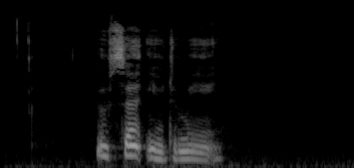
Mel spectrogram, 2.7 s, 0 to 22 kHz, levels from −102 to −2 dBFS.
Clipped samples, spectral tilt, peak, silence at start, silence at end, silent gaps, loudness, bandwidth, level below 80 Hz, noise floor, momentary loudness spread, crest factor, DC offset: under 0.1%; -4 dB/octave; -36 dBFS; 0.7 s; 1 s; none; -51 LUFS; 13 kHz; under -90 dBFS; under -90 dBFS; 12 LU; 20 dB; under 0.1%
